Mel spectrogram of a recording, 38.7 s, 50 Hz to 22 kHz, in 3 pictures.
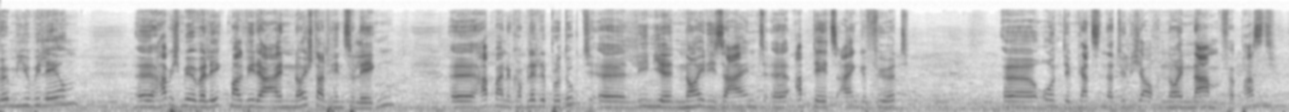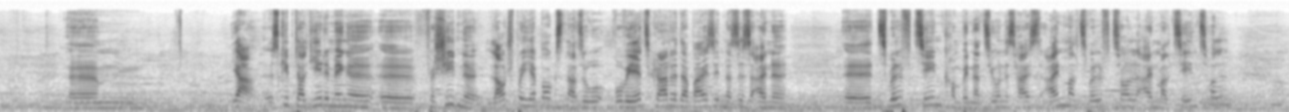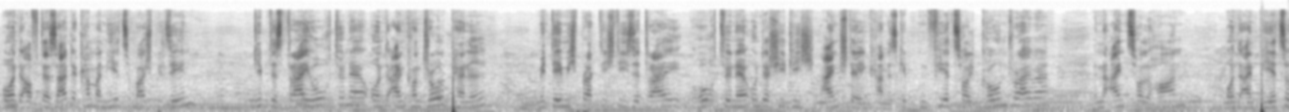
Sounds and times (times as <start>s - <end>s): Speech: 0.0s - 9.2s, 10.0s - 12.9s, 13.5s - 14.5s, 15.2s - 38.6s
Music: 0.0s - 38.6s.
